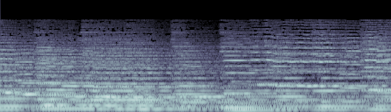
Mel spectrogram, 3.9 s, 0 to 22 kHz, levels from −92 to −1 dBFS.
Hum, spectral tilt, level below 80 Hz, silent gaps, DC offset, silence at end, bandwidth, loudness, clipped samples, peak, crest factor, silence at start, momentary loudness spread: none; -5.5 dB/octave; -32 dBFS; none; under 0.1%; 0 s; 11.5 kHz; -20 LUFS; under 0.1%; -6 dBFS; 14 dB; 0 s; 4 LU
